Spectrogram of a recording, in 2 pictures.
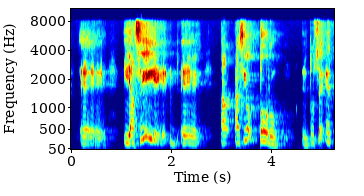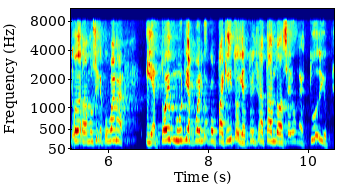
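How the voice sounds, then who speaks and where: Speaking at a fairly slow pace, the man has a high pitch and lively intonation. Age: 70s. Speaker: musician commenting after a lecture. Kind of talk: Q&A comment. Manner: halting.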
